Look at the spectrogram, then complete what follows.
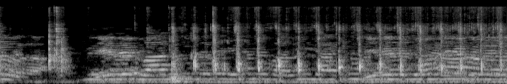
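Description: Rapid, even clicking of a utensil beating eggs in a steel bowl, about five strokes a second, starting about two seconds in.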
